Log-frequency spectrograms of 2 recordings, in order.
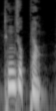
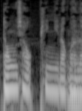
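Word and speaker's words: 덩샤오핑이라고 (邓小平): 이제 우선은 이 중국 약간 변방 지역이고, 그 다음에 1984년이면 우리가 잘 알고 있는 그 등소평, 네, 덩샤오핑이라고 하나요? – 그렇죠. – 네, 요즘 발음으로는.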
